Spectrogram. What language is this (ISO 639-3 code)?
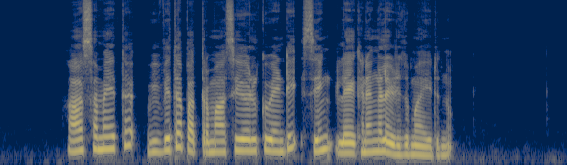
mal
